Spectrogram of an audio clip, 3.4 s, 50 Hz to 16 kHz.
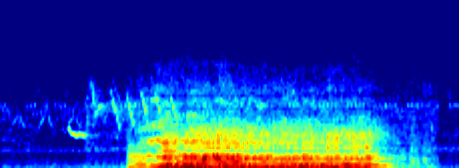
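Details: A red deer stag (Cervus elaphus) at Chambord in September 2021 gives a long, deep, rasping bellow, the rutting roar of the autumn breeding season.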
